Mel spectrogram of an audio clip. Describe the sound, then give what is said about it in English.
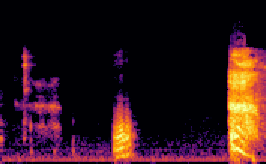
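Three short fart noises in quick succession: a faint sputter, a brief louder blurt, then a loud, raspy, drawn-out burst at the end, with no talking. “Speaking of farts.”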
